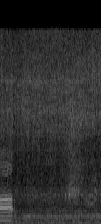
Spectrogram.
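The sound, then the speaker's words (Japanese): Water is poured from above to rinse hair at a washbasin, making a steady, even rushing hiss for nearly the whole clip after a brief voice at the very start. “じゃあ、髪の毛流しまーす。”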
